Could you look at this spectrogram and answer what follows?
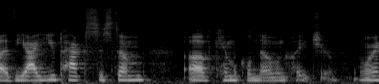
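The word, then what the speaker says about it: IUPAC: how to say this I say it really could IU pack and people my god what is she saying but phonetically I you pack his eye and then you and then pack right and all I'm doing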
